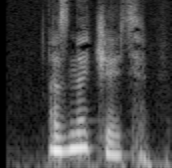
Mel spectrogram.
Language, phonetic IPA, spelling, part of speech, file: Russian, [ɐznɐˈt͡ɕætʲ], означать, verb, Ru-означать.ogg
- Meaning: 1. to mean, to signify 2. to stand for, to represent, to betoken, to denote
